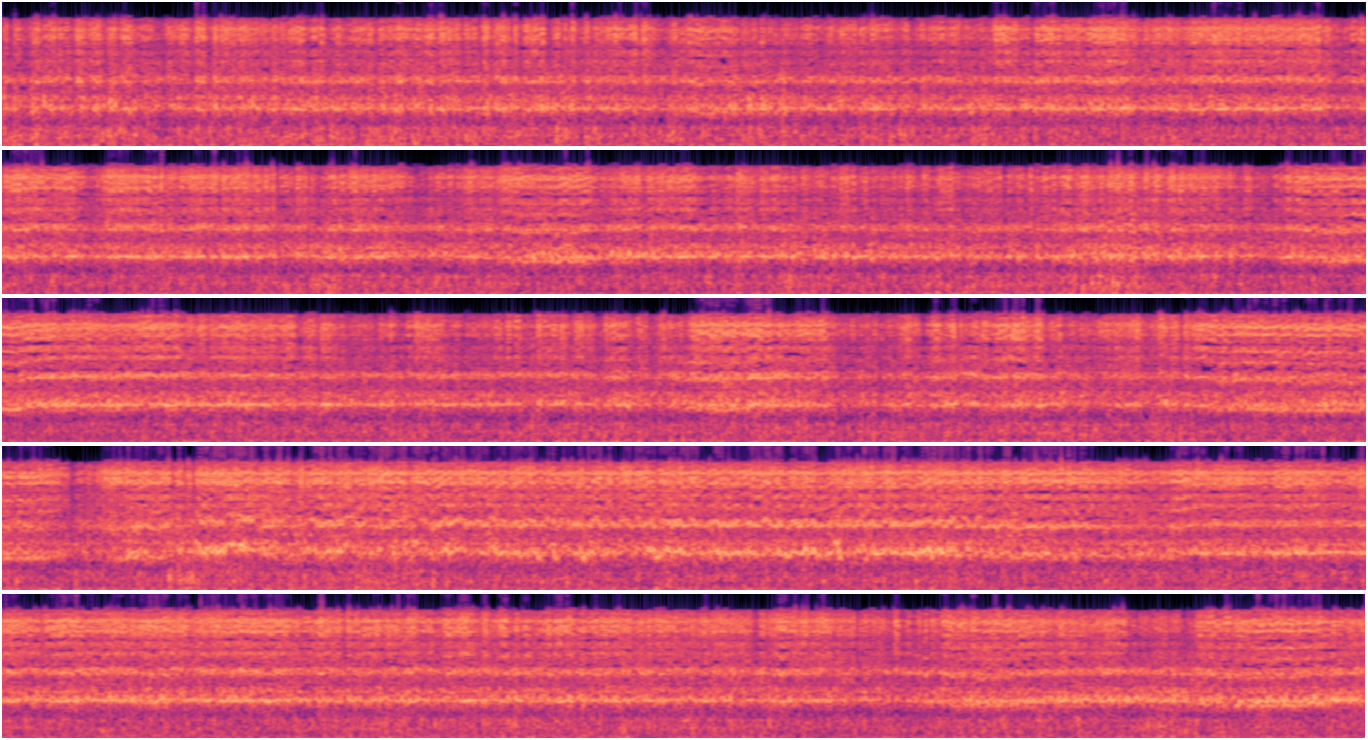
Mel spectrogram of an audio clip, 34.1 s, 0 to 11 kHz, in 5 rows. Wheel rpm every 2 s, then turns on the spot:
230, 230, 230, 230, 230, 230, 230, 230, 230, 230, 210, 200, 200, 230, 230, 230, 220.
none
